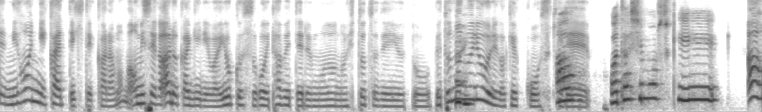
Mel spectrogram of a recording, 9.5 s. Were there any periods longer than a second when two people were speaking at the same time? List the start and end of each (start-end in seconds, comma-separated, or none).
none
